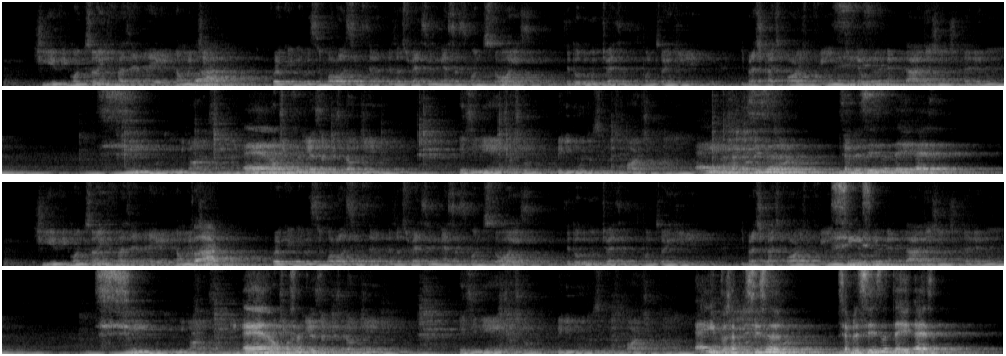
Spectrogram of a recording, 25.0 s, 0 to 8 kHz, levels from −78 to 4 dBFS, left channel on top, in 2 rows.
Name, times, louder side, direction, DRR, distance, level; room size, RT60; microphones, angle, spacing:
voice 1, 0.4-2.8 3.3-6.6 7.0-8.7 9.2-12.9 13.5-15.6 15.9-17.4 18.2-21.3 21.6-22.5 23.0-23.4, equal, 5° left, -2 dB, 0.4 m, -36 dB
voice 2, 2.4-2.8 10.4-11.0 13.7-14.4 15.5-16.6 21.2-22.4 23.0-24.2, right 5 dB, 70° right, 8 dB, 0.4 m, -29 dB
sound 1, 3.9-21.0, equal, 25° right, 0.9 m, -53 dB
sound 2, 13.5-14.2 14.8-15.2 16.6-16.9 17.3-17.9 18.6-18.9 20.1-20.4 20.7-21.9, left 2 dB, 35° left, 1.3 m, -48 dB
6.2 x 3.6 x 5.8 m, 2.6 s
head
